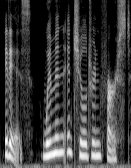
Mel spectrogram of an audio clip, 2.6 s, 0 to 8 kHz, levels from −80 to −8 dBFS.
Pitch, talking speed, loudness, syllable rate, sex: 225 Hz, 135 wpm, -17 LUFS, 3.5 syllables/s, female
